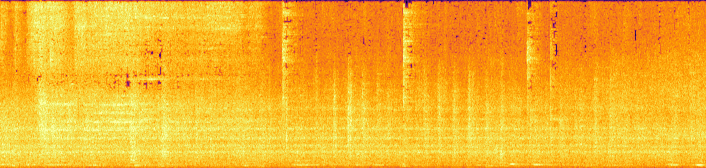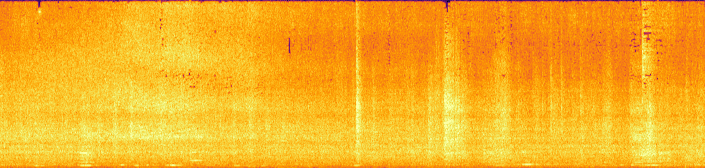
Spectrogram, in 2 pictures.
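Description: Grain hopper wagons of a freight train rolling past at close range: a steady rumble of wheels on rail, with irregular clicks and short squeals from the wheels now and then.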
